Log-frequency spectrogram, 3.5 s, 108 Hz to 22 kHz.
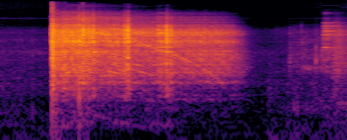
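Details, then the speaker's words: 2009 Chevrolet Agile 1.4 starter motor run on the bench: two-second harsh, high-pitched metallic whirring rasp. No defective parts found; the starter was very dry and was fixed by lubrication. "se que ana não é peça com defeito nada sei que é só lubrificar na verdade que o arranque estava muito ressecado"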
